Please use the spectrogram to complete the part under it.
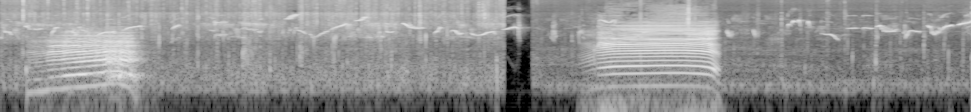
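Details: Calling the female, a fat tame cow moos twice during afternoon herding: two loud, steady, buzzy-harmonic moos of about one and a half seconds, six seconds apart, amid continuous twittering birds.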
